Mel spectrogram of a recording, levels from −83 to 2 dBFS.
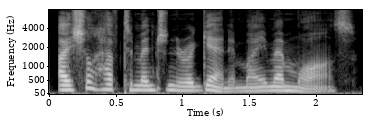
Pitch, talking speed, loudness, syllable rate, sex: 145 Hz, 255 wpm, -18 LUFS, 5.9 syllables/s, male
